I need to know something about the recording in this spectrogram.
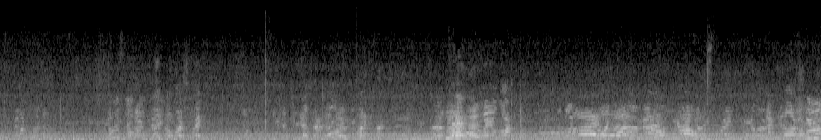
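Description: Young men shout to each other at a distance outdoors.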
